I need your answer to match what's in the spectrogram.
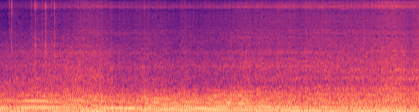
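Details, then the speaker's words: Honda Beat ESP scooter that was totally dead, after replacing the fuse and the SCM: engine starts and idles steadily with a smooth low drone, no misses, knocks or hunting, and no MIL blinks; normal idle. "nah ini sudah hidup Ya sudah normal"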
